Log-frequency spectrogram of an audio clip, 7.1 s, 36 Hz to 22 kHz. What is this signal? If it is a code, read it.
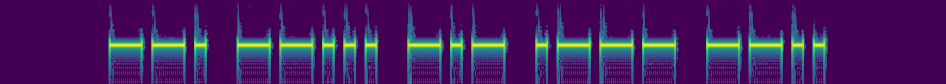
Morse code, heard as a keyed tone, about 15 wpm, 700 Hz. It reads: G7KJZ
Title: DXCC-100 Call Signs - 5 Characters - 15wpm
